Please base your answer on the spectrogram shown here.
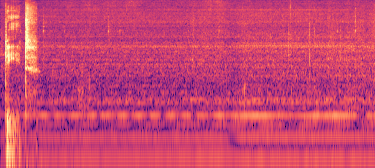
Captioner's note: hum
